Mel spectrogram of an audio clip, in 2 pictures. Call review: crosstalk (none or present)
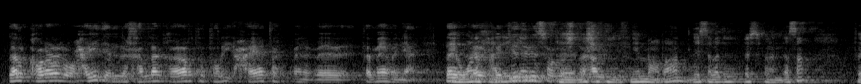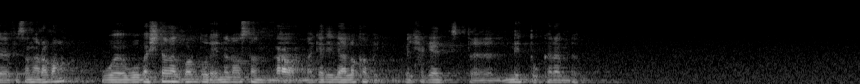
present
